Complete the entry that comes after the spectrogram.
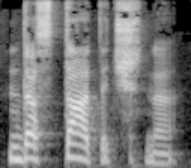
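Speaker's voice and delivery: slow, clipped final word; curt cutoff. A narrator's reading. Lady Gorgani cuts the gnomes off, curt and cold. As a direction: cut them off sharply. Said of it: "отрезала леди Горгани".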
